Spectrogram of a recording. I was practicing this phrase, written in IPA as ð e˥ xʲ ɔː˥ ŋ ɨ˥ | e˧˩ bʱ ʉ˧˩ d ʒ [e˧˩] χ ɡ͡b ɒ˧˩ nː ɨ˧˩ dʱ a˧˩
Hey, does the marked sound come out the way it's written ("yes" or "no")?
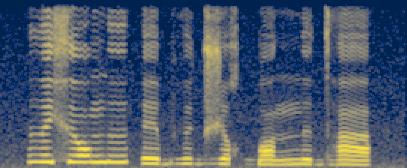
no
